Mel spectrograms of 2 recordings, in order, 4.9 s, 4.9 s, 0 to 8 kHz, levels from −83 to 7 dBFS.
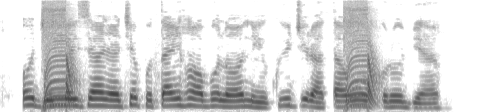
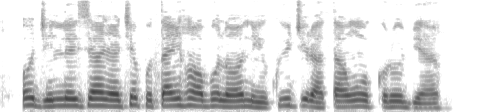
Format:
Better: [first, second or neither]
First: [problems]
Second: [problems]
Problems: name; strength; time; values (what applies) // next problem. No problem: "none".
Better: second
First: background sound (Drill); 10 dB below the speech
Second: none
